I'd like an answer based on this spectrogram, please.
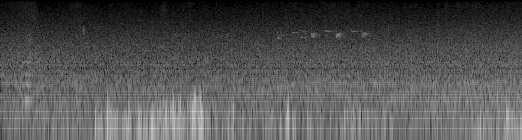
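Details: Western honey bee (Apis mellifera), buzz.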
